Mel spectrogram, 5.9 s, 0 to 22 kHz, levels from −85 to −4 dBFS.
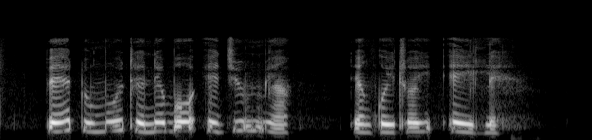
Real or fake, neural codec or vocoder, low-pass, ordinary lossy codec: real; none; 7.2 kHz; MP3, 48 kbps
